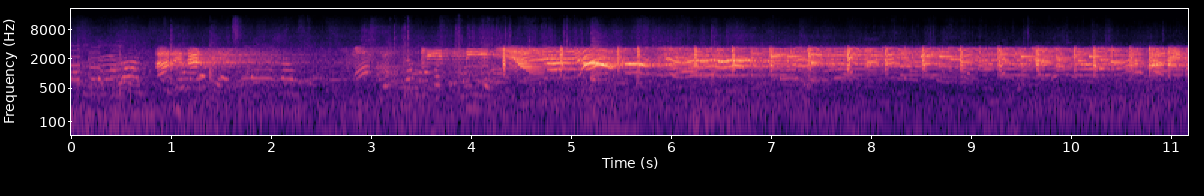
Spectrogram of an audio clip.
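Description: A telephone rings on an outgoing call, a steady, tinny melodic ringback heard through a narrow phone line, continuing without pause for around eleven seconds.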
